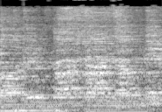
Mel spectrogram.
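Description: Mixed church choir of women's and men's voices singing a hymn together.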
